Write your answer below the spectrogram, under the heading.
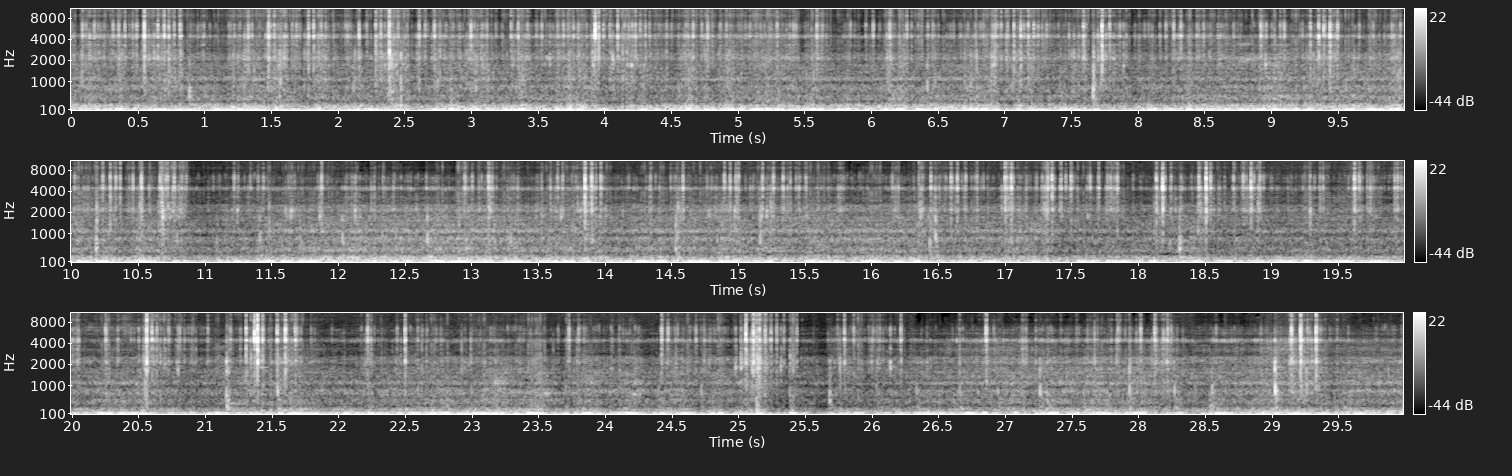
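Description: Wind rushing over the microphone of a bicycle-mounted camera riding at race speed, with a steady low road rumble and frequent small rattles and clicks from bumps in the pavement.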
